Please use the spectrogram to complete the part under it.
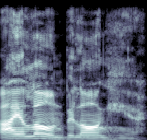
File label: Male; baldurs1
